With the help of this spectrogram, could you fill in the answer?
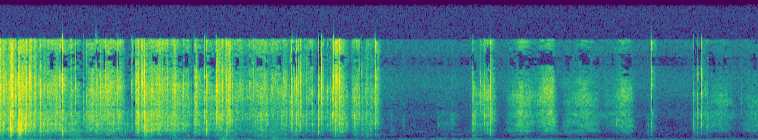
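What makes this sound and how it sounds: Long nails tap and scratch the printed front of an unopened, glossy, flat Meiji Black Chocolate cardboard box held in both hands. For the first four seconds there is dense, bright, papery scratching with sharp ticks, then the sound turns quieter and sparser, with scattered scratches and light taps. A faint low hum sits underneath the whole time.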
